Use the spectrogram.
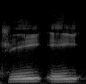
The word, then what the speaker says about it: Gehenna: It's spelled G-E-H-E-N-N-A, Gehenna.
